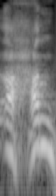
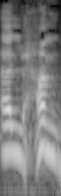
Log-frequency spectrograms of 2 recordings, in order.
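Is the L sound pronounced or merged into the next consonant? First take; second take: merged; pronounced. First: The L is dropped into a doubled H. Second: The L sound is clearly pronounced. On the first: The speaker calls it wrong. "ما أقول أحمد، غلط" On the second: The speaker calls it right. "أقول الحمد"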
